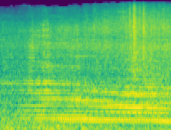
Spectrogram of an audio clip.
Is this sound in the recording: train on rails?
yes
